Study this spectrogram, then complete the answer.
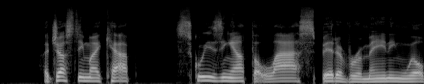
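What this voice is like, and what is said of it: Usual voice. Nothing is said of it.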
